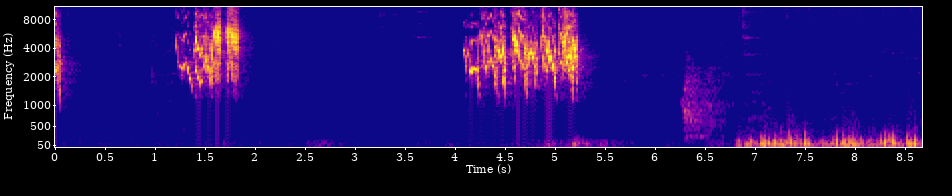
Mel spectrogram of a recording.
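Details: Budgerigar chirping: two bursts of rapid, scratchy, high chirps about three seconds apart, then a short lower note and a stretch of low rumbling handling noise near the end.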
